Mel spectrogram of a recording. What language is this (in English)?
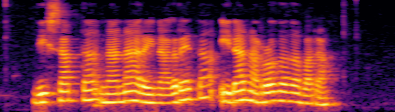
Catalan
